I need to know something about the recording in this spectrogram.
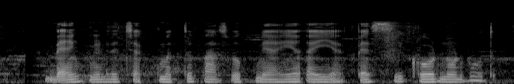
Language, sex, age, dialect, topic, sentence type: Kannada, male, 18-24, Dharwad Kannada, banking, statement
